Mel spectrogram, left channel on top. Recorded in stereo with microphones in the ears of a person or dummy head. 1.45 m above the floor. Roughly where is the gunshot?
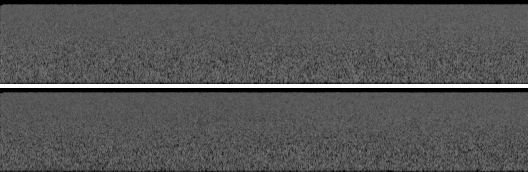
No gunshot in this recording.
